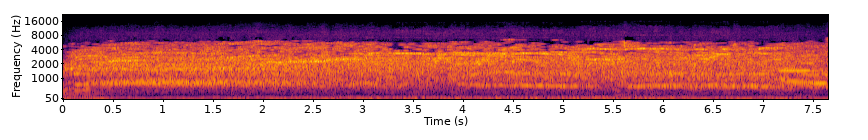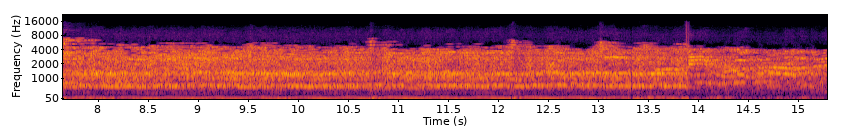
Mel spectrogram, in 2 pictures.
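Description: An audience applauds steadily, a dense loud wash of clapping blended with crowd chatter and scattered cheers that holds for about fifteen seconds before easing slightly at the end.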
